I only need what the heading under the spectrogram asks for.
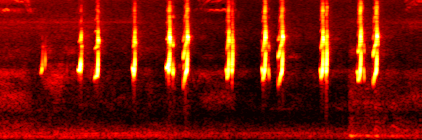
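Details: Quail calling: about eight sharp, clipped high notes over five seconds, most given as quick doubled pairs roughly every half second, with a faint low rumble underneath.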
